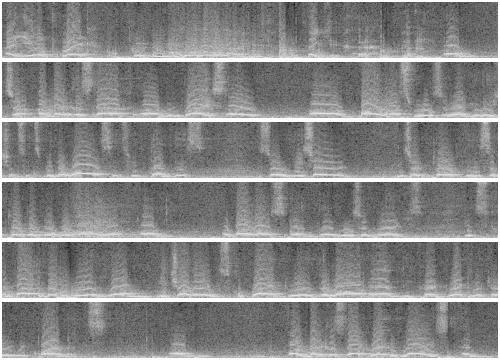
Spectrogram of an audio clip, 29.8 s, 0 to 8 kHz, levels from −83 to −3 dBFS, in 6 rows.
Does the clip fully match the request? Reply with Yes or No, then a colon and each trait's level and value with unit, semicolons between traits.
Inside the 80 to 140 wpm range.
Yes: slow, 135 wpm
